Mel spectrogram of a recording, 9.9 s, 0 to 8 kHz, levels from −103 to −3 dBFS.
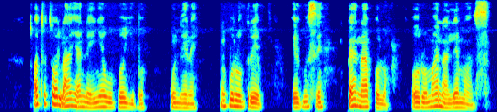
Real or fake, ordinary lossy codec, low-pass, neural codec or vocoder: real; none; none; none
